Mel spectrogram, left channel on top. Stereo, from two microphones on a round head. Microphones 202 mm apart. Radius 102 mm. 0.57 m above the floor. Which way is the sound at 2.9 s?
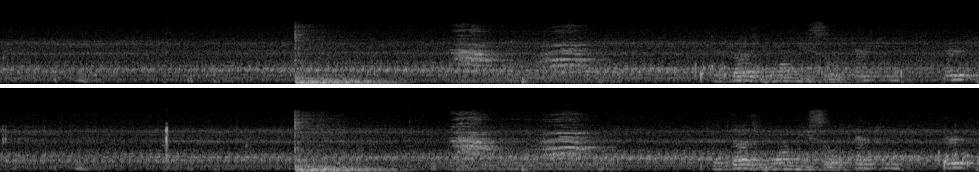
25° right (ahead or behind).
